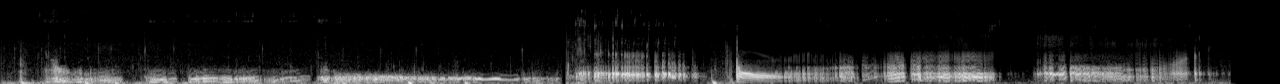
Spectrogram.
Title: My Little Friend Stomach Growling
